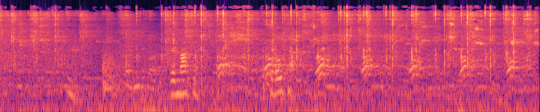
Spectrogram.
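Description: Table tennis balls click off paddles and tables in a large echoing hall.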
